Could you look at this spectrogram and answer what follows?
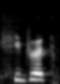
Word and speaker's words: Hedrick: um I can't say his name it's like Hedrick I think it's Hedrick it's Hedrick okay oh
